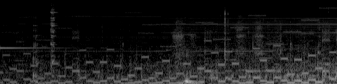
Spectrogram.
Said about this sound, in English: It's reached 0 degrees Kelvin. That was the notification. That was the notification.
